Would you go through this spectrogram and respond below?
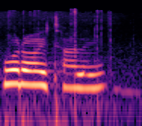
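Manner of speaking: imitated Birmingham accent. Retelling how mum greets on the phone: imitating mum's Brummie accent. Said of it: "She phones me up and she goes".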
